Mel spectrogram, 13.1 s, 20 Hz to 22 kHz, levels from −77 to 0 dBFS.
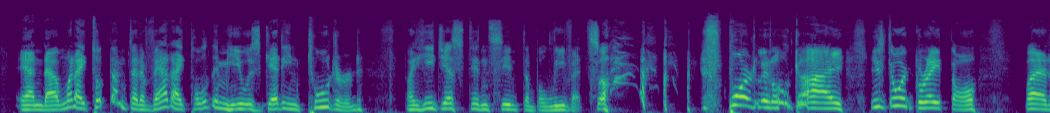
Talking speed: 150 wpm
